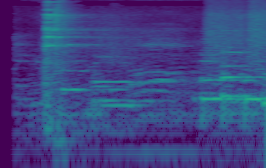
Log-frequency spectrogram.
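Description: Guitar plucked in a few loose notes, with a louder attack about one and a half seconds in: a pitch check before the song.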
